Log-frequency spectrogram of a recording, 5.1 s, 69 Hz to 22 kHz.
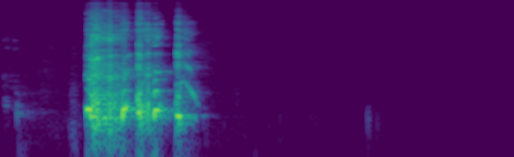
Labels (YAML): expert_labels:
- quality: good
  cough_type: wet
  dyspnea: false
  wheezing: false
  stridor: false
  choking: false
  congestion: false
  nothing: true
  diagnosis: lower respiratory tract infection
  severity: mild
age: 40
gender: female
respiratory_condition: false
fever_muscle_pain: false
status: symptomatic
